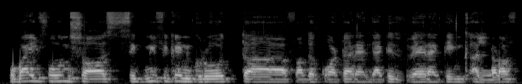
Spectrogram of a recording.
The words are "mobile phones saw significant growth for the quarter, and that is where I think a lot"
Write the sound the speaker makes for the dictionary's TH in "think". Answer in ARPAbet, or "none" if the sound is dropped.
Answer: T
